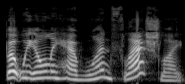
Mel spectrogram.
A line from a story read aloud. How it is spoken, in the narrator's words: Jenny cried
